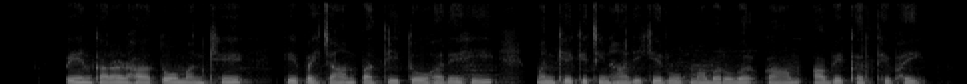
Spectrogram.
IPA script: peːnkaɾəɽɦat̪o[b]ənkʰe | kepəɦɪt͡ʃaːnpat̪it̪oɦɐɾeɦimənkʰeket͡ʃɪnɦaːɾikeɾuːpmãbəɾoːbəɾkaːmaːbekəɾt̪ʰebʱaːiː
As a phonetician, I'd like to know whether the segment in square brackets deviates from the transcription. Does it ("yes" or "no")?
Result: yes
